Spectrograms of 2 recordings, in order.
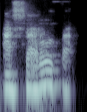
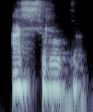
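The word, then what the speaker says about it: عشرة: Wahia tis'a asyrota, bukan asyarota, asyrota. Faedahnya kalau ada tak tuh maka sinnya mati.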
